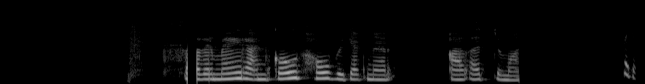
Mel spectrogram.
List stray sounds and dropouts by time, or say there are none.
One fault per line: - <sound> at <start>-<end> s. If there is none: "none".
- dropout at 1.9-2.0 s
- chirp at 6.2-6.4 s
